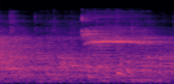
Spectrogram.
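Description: A referee's whistle blown once, about a second in, held for just under a second on one steady shrill tone.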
